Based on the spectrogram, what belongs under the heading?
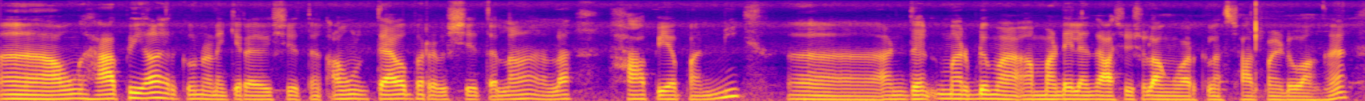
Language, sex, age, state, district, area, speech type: Tamil, male, 18-30, Tamil Nadu, Thanjavur, urban, spontaneous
